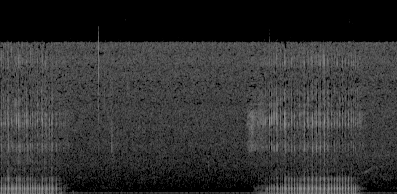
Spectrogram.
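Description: A Boston Terrier snores loudly, each rattling breath drawn out for about a second.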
